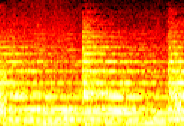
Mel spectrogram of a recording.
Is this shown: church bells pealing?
yes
